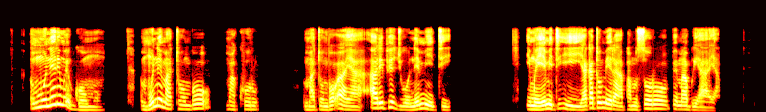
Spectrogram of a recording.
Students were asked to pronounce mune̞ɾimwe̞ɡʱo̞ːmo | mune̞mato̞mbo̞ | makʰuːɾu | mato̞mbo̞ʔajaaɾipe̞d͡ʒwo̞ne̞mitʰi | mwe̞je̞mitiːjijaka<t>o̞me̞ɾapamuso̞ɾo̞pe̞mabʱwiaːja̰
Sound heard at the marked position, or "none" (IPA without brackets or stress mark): t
